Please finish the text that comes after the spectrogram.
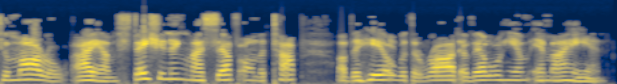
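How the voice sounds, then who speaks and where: A woman reading the lines of Moses, an older male leader, in a measured, earnest voice. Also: medium pitch, gravelly, dry recording, close to an everyday voice.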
